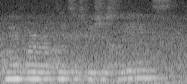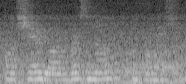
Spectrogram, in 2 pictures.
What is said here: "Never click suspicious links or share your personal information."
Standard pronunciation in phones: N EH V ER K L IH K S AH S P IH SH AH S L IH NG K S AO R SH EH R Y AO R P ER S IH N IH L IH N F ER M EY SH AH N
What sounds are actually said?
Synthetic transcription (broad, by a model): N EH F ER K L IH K S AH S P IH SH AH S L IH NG S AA L SH EH R Y AO R P ER S IH N IH L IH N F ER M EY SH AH N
